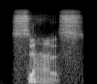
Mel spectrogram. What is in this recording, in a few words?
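"scirrhus", British English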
